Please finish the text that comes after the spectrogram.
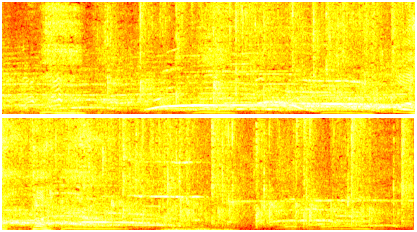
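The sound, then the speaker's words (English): A large crowd bursts into loud, sustained applause with cheers, whoops and shouting voices layered over the clapping, continuing steadily for several seconds before dipping briefly and picking back up. “And believe me, despite your applause, it feels just as awkward now as it did back then.”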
